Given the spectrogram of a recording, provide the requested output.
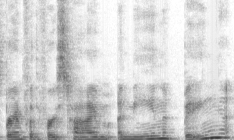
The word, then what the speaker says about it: Anine Bing: Anyway, I found this brand for the first time, Anine Bing, I believe it's pronounced.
